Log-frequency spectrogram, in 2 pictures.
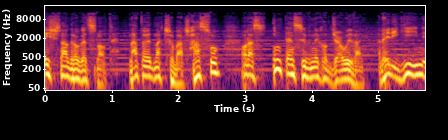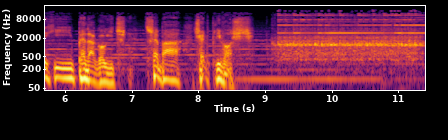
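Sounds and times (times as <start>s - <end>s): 
speech: 0.0s - 9.4s
telephone ringing with a bright electronic trill: 9.0s - 11.3s.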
